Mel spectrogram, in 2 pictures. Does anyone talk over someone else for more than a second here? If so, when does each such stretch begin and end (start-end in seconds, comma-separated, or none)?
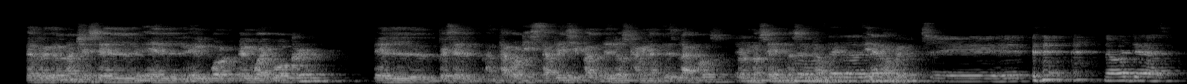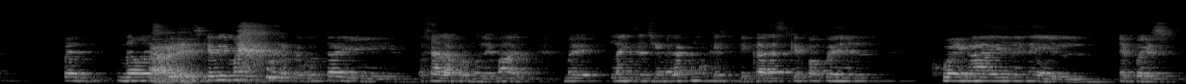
7.4-9.0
